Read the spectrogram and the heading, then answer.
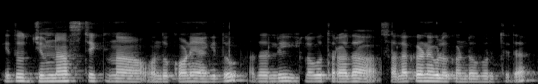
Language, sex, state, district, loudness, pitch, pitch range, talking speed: Kannada, male, Karnataka, Shimoga, -19 LUFS, 145 Hz, 135-155 Hz, 125 wpm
